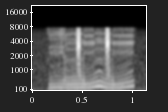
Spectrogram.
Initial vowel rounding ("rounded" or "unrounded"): rounded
